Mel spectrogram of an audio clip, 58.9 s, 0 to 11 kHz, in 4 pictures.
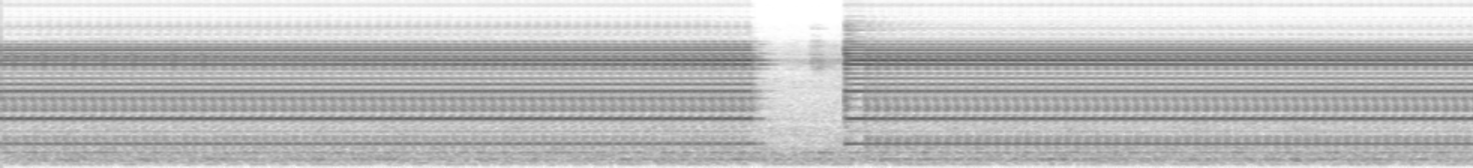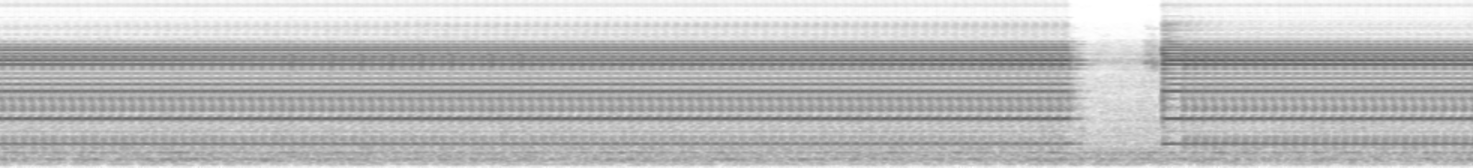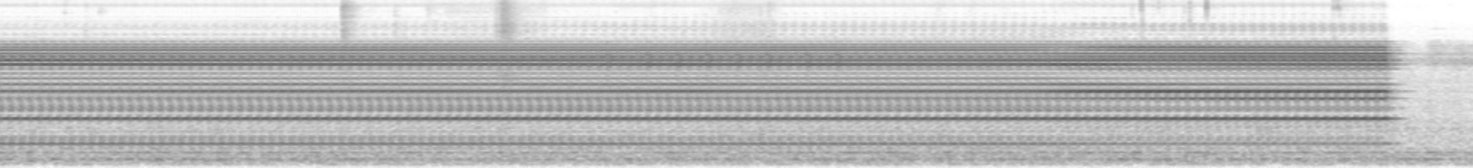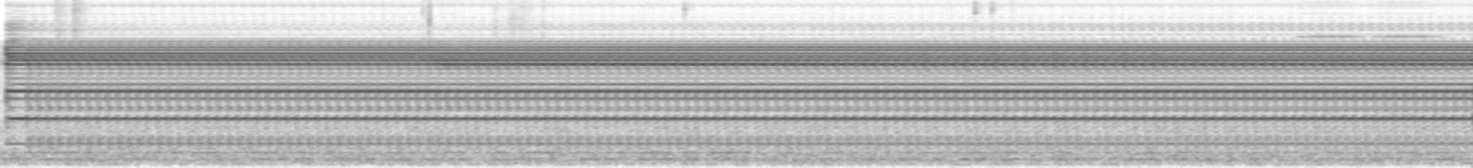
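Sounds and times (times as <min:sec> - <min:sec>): mri scanner buzzing tone: 0:00.0 - 0:58.9.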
